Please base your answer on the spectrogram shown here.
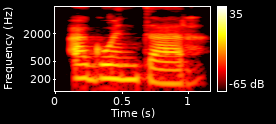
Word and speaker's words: aguentar: Agentar, on prononce quand même le u où ça fera du coup gou.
